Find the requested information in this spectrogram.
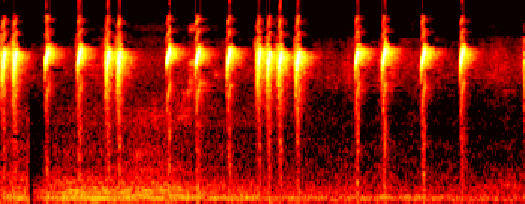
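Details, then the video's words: Small siri-siri bird, lure recording for bird catching: lively stream of high-pitched chips, single and in tight groups of two or three, repeated every fraction of a second. "MASTERAN PANCINGAN PIKAT SUARA BURUNG SIRI SIRI KECIL"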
